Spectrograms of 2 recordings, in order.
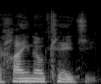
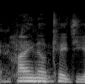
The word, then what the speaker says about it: Haino Keiji: We're going to play some, I've always mispronounced this, Keiji Haino. – That's okay, Haino Keiji. Haino Keiji, yeah, he's one of the most interesting noise musicians in Japan today, but based in Tokyo.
